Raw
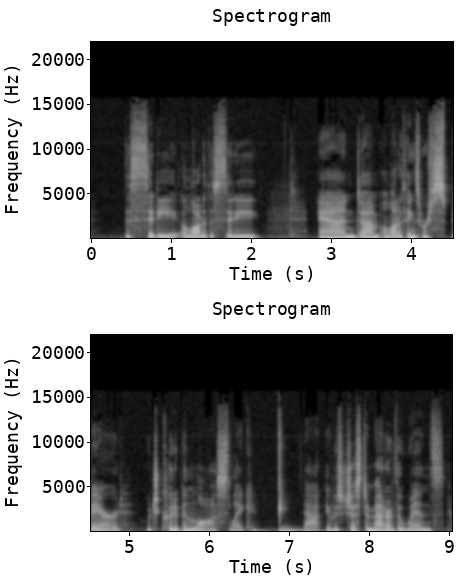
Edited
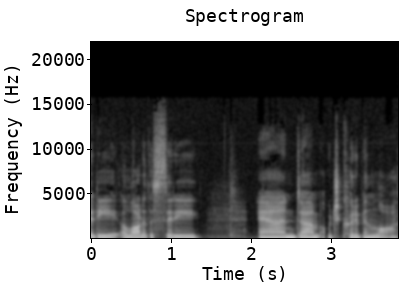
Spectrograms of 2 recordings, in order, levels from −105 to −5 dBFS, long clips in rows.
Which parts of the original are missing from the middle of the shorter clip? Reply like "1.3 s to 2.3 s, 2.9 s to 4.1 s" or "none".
3.6 s to 5.2 s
